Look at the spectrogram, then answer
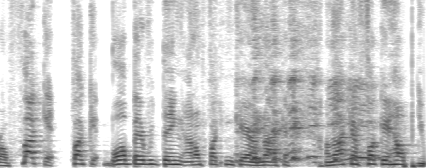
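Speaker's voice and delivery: put-on complaining, Italian-ish accent. Retelling a game story, the speaker quotes a player complaining, imitating Asmith's Italian-ish accent. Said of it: "he almost has like an Italian accent".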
